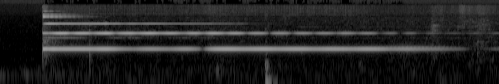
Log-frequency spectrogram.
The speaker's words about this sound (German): Und der Klang, der Klangschale kann dir helfen, indem du versuchst, dem Klang, solange es möglich ist, zu folgen. Und das allein hm, hilft dir, still zu werden.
